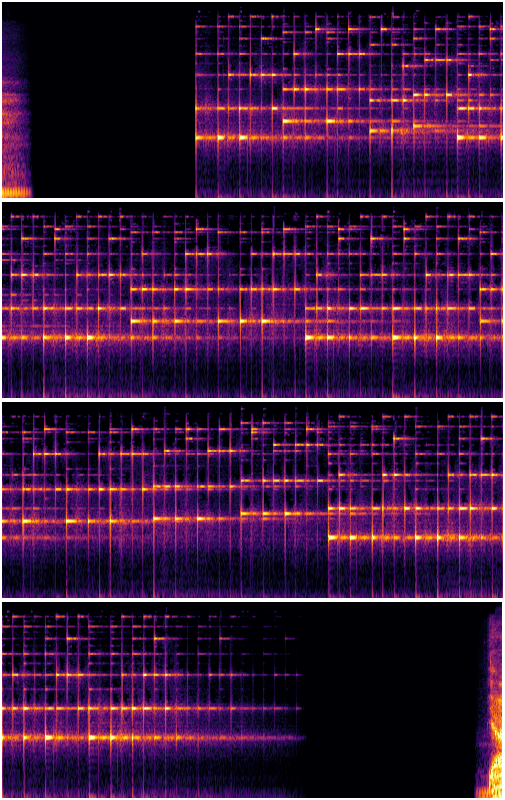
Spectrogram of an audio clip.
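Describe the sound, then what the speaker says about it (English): Free HELM software synth playing an arpeggiated sixteenth-note pattern that bounces between octaves, bright and bell-like, steady and rhythmic for about twenty seconds, then fading out, with no voices. "And it's also already an arpeggiated sound, so it created a neat effect."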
